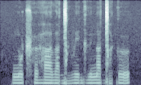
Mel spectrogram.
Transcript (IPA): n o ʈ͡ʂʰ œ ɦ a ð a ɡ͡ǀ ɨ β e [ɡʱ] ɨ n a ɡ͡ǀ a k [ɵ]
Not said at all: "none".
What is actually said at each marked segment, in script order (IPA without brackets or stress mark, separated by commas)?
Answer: ɡʱ, ɵ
